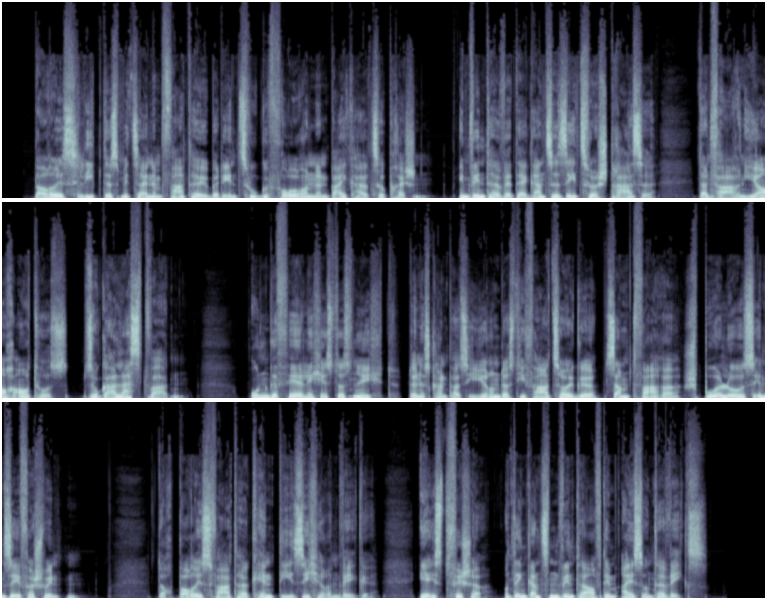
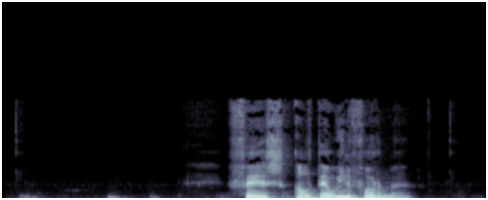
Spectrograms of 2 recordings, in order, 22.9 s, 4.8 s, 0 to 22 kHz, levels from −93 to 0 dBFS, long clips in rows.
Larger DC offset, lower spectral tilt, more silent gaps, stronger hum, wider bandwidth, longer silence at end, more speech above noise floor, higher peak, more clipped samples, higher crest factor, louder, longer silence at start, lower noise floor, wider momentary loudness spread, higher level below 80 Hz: neither; second, -4.5 dB/octave vs -7.5 dB/octave; first, 11.63-11.69 s vs none; neither; first, over 20 kHz vs 11.5 kHz; second, 0.6 s vs 0.75 s; about the same, 56 dB vs 56 dB; about the same, -4 dBFS vs -4 dBFS; neither; about the same, 14 dB vs 18 dB; about the same, -17 LUFS vs -18 LUFS; second, 0.35 s vs 1.05 s; about the same, -73 dBFS vs -73 dBFS; second, 8 LU vs 17 LU; first, -30 dBFS vs -50 dBFS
